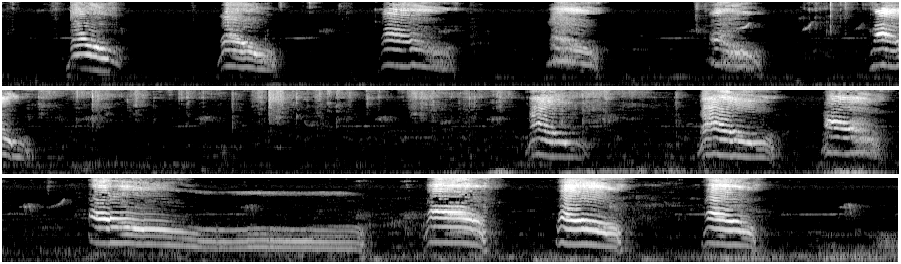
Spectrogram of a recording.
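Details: Calling for its mother, a kitten gives a long series of thin, high descending meows, one drawn-out wavering cry in the middle, with soft thumps and background noise between calls.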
